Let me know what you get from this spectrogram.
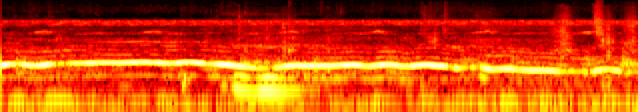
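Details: Leo, a German Shepherd dog, on an evening walk through green countryside, gives one long drawn-out howl that holds a steady pitch and then slowly sinks, with rich overtones and a faint murmur of nearby human voices.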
